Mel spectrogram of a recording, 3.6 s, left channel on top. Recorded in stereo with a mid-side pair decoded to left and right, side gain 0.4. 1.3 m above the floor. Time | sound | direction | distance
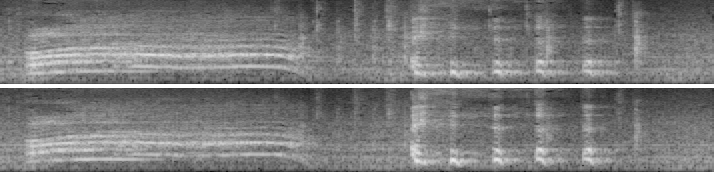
0.1 | a scream | 25° left | 1.5 m
2.1 | a giggle | 45° right | 0.8 m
